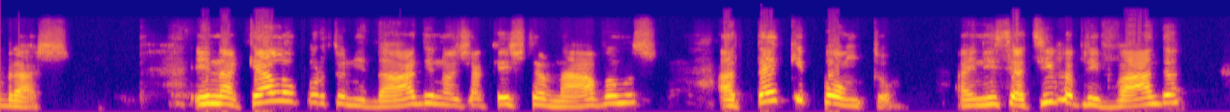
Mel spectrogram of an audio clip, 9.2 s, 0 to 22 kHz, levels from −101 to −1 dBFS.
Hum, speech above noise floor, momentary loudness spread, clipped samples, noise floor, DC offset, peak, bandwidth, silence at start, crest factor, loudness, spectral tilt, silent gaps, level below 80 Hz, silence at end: none; 44 dB; 13 LU; under 0.1%; -60 dBFS; under 0.1%; -2 dBFS; 12 kHz; 0 s; 14 dB; -16 LUFS; -4.5 dB/octave; none; -64 dBFS; 0.4 s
